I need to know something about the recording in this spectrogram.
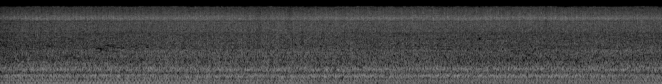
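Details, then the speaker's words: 2003 Nissan Altima VQ35DE after timing chain tensioner repair and timing verification, alternator disconnected: steady, smooth idle with even hum, no ticking, rattle or hesitation; engine healthy. "hey no ticking no nothing your uh alternator light is on because the alternator is not hooked up but it running it's purring like a kitten"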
